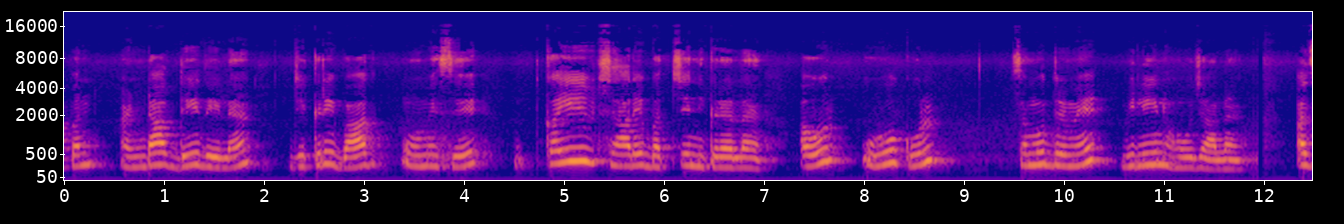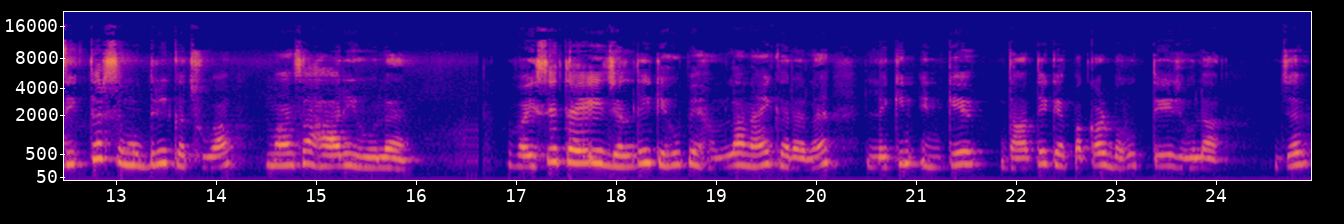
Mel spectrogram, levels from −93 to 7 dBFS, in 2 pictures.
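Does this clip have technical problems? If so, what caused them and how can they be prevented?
No, there are no technical faults to point to in this clip. With nothing going wrong, there is nothing here that calls for prevention.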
